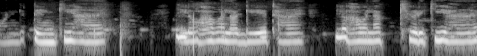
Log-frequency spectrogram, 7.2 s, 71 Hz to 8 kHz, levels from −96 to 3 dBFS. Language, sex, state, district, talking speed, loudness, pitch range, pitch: Hindi, female, Jharkhand, Sahebganj, 100 wpm, -16 LUFS, 245-280 Hz, 255 Hz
